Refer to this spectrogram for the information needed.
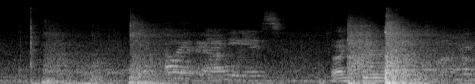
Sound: banging

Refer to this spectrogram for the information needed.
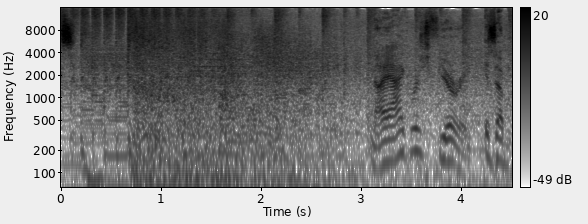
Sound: thunder crashing

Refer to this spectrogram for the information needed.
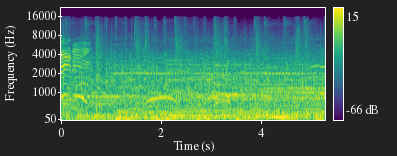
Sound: crowd cheering

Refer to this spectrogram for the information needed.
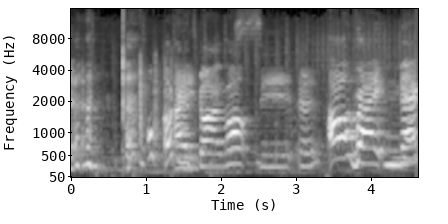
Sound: clink

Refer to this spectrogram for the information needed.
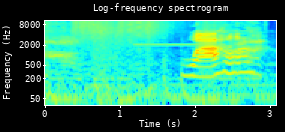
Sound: beep

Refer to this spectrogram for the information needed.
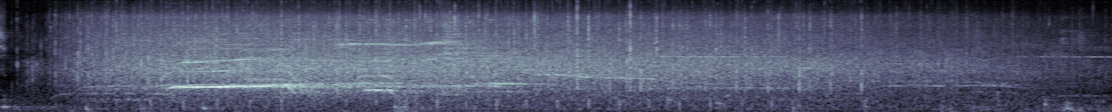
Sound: applause and cheers

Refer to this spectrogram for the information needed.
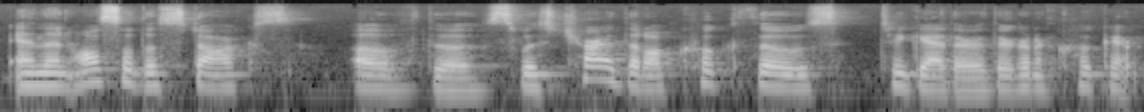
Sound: none

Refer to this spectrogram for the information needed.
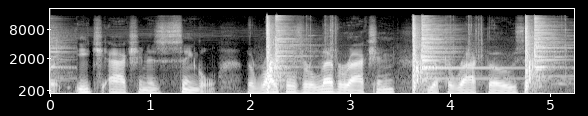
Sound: gunshots/plinking sounds

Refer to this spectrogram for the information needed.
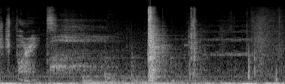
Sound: martin sighs

